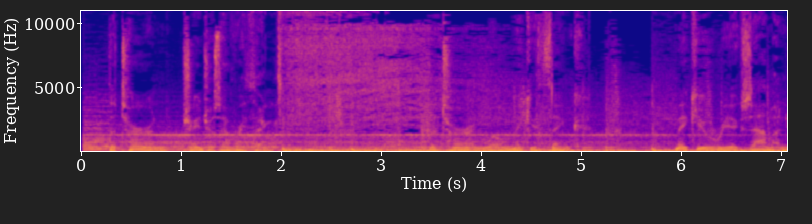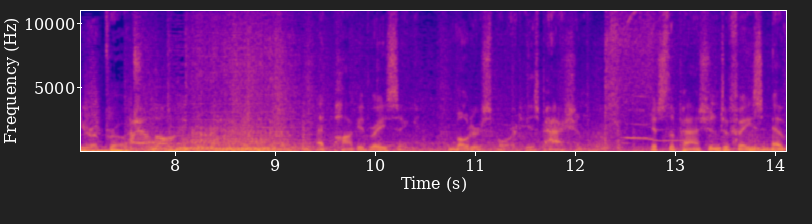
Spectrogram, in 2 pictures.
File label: english american automotive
